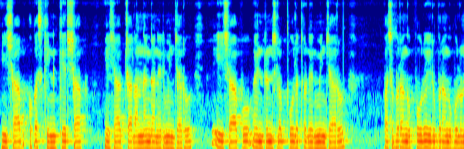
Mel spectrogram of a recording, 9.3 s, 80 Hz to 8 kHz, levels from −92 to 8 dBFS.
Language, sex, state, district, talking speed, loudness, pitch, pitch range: Telugu, male, Telangana, Mahabubabad, 135 wpm, -16 LUFS, 120 Hz, 115-125 Hz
